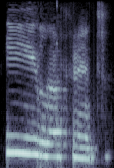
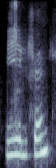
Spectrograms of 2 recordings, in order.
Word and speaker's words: elephant: see we say elephant is that El elephant or elepant elephant we don't it how do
